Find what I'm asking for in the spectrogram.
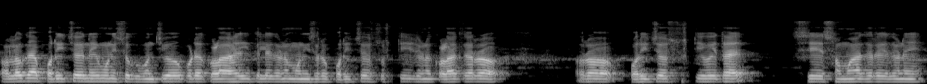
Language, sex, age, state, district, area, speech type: Odia, male, 45-60, Odisha, Kendrapara, urban, spontaneous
